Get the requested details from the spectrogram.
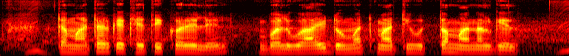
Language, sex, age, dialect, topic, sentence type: Magahi, male, 25-30, Western, agriculture, statement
